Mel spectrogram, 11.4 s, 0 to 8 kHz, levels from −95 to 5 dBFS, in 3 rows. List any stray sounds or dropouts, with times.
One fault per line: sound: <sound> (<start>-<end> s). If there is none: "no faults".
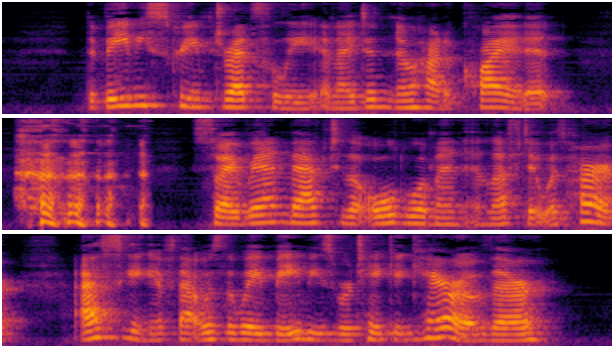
sound: laugh (3.9-4.8 s)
